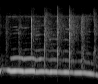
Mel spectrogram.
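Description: A quick run of steady, evenly spaced claps, about eight in a second and a half, under a long held vocal whoop. Participants on a video call unmute their mics to give speaker Antonio T. Smith Jr. a round of applause.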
